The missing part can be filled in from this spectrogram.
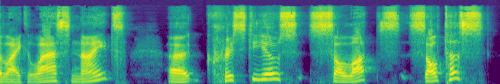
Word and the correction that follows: Christos Saltas: I hope I pronounced that right. Christios Saltas. Christos Saltas. Yes. There we go.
